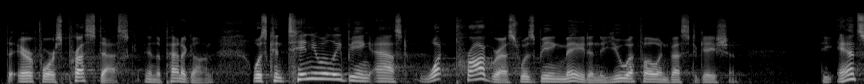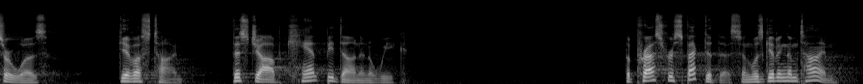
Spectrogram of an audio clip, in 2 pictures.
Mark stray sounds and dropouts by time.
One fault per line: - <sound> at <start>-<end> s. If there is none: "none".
none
